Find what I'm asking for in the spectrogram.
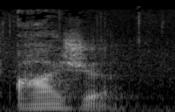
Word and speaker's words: Asia: Aja.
